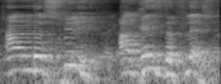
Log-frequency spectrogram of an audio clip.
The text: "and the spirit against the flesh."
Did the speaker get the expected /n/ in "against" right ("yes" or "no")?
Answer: yes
